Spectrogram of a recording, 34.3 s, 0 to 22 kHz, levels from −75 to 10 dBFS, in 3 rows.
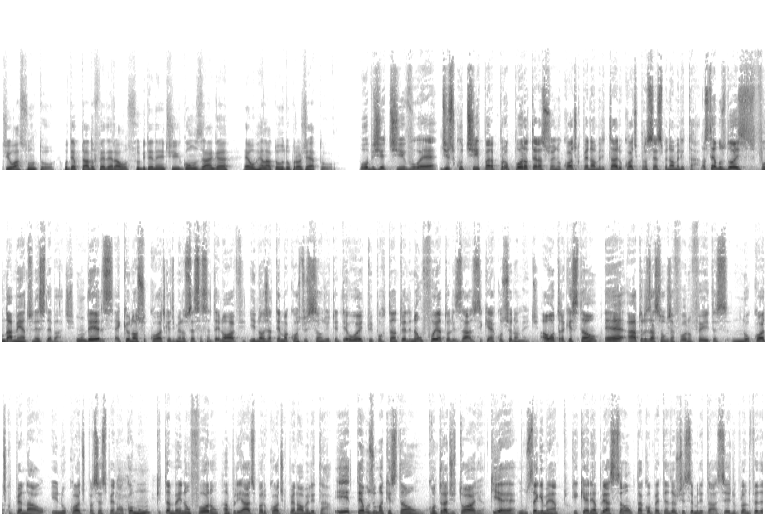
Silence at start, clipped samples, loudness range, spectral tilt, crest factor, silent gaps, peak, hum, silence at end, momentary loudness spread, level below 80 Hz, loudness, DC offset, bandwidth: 0 s; under 0.1%; 2 LU; -4.5 dB/octave; 16 dB; 5.16-5.35 s; -2 dBFS; none; 0 s; 7 LU; -42 dBFS; -17 LUFS; under 0.1%; 16 kHz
